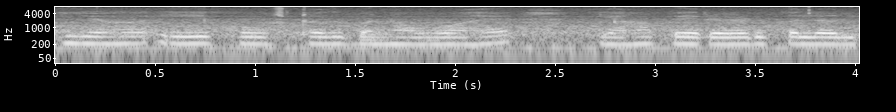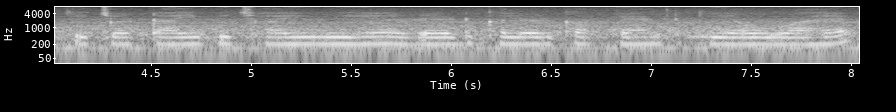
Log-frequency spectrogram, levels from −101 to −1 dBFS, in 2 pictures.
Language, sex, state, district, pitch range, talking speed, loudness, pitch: Hindi, female, Rajasthan, Bikaner, 200-210 Hz, 165 wpm, -16 LUFS, 205 Hz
